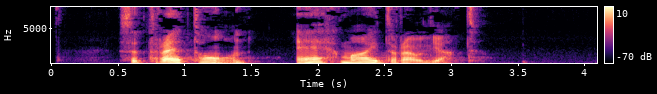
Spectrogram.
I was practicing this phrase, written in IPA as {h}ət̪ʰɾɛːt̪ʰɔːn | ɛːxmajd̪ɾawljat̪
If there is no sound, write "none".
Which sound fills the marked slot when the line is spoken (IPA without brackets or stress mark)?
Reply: s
